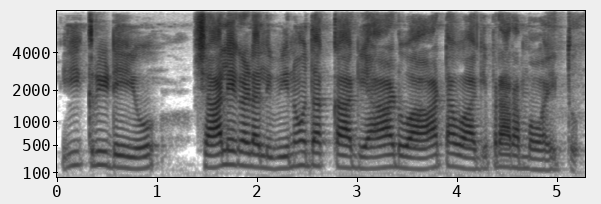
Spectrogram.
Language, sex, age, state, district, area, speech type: Kannada, female, 60+, Karnataka, Udupi, rural, read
